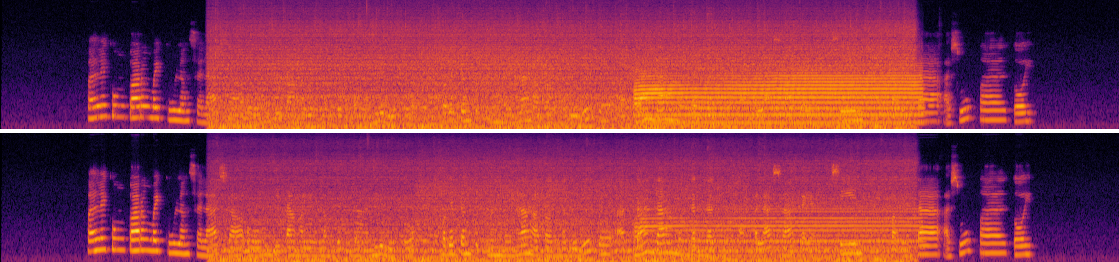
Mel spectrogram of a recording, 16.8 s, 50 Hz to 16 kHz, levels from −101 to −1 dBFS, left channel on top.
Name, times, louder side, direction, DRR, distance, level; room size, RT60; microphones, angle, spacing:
voice 1, 1.3-6.2 6.6-15.4, right 3 dB, 30° right, 0.6 m, -27 dB
sound 1, 3.1-13.7, left 1 dB, 50° left, 1.3 m, -26 dB
sound 2, 6.2-11.2, right 1 dB, 10° right, 1.8 m, -36 dB
Trumpet, 9.5-13.9, left 7 dB, 75° left, 0.4 m, -23 dB
7.5 x 3.1 x 2.3 m
head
